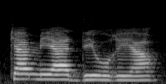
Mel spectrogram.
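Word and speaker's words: Chamaedorea: Alors je suppose que ça se prononce K, même si c'est H. Caméadeorea elegans.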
